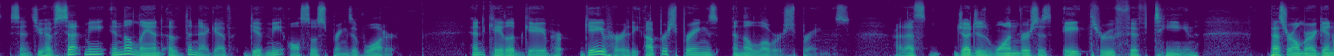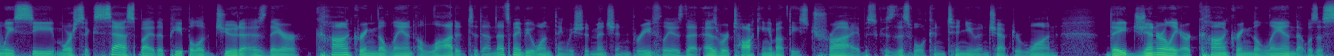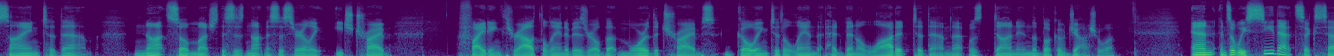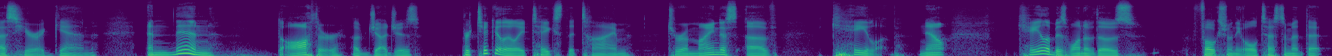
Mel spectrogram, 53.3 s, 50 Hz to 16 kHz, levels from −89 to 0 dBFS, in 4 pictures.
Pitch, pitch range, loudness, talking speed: 105 Hz, 95-115 Hz, -32 LUFS, 185 wpm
